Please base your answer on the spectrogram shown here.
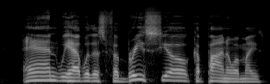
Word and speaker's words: Fabrizio Copano: and Eleanor personality and we have with us Fabricio capano am I pronouncing that correctly perfect he is a comedian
